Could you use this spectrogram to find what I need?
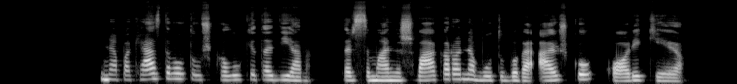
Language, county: Lithuanian, Kaunas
